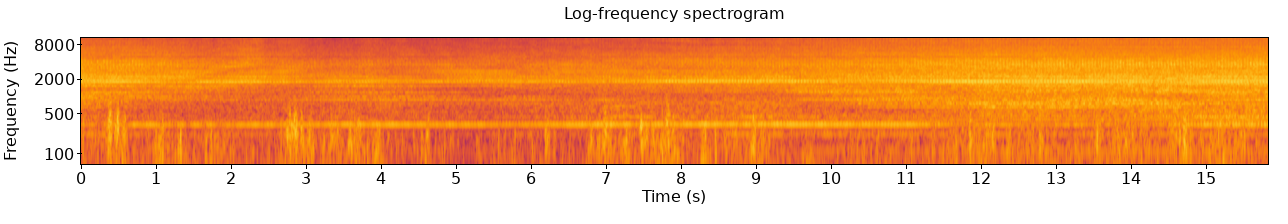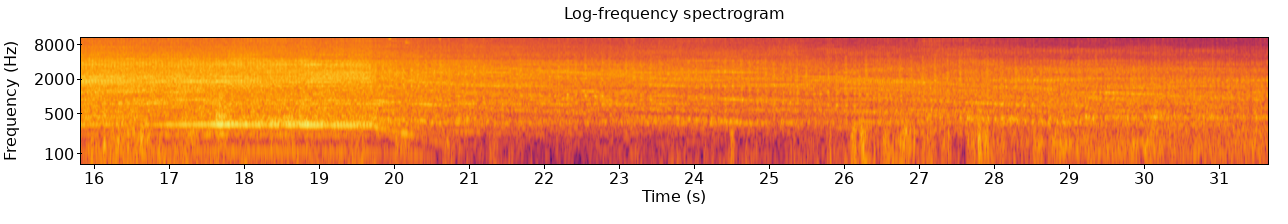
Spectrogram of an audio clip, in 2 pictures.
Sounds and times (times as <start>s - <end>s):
Helicopter: 0.0s - 31.6s.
